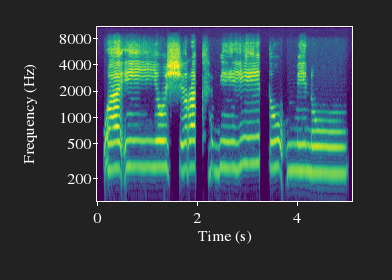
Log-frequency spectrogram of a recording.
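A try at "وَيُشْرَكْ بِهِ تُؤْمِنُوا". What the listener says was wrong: Oke, belakangnya bagus. Nanti selalu lebih panjang dengungnya ya. Kurang tuh.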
